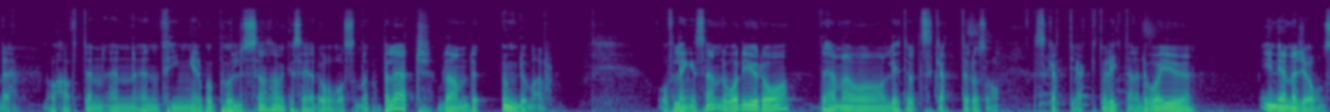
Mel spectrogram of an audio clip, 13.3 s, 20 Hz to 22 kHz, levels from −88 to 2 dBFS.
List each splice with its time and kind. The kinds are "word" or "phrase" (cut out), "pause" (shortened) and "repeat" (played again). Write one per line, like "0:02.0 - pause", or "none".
none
